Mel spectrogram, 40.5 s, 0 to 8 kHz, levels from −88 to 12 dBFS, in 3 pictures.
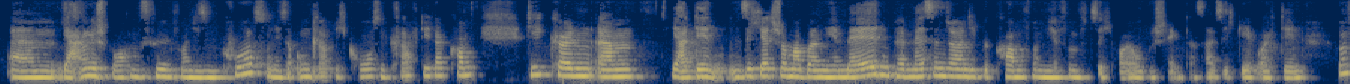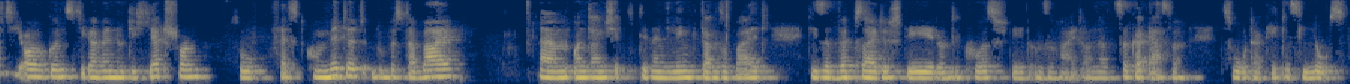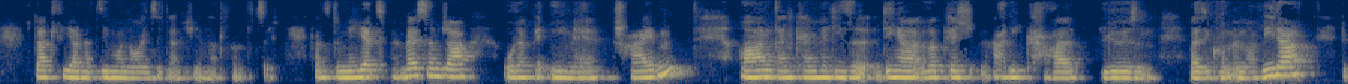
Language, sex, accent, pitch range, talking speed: German, female, German, 165-190 Hz, 165 wpm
